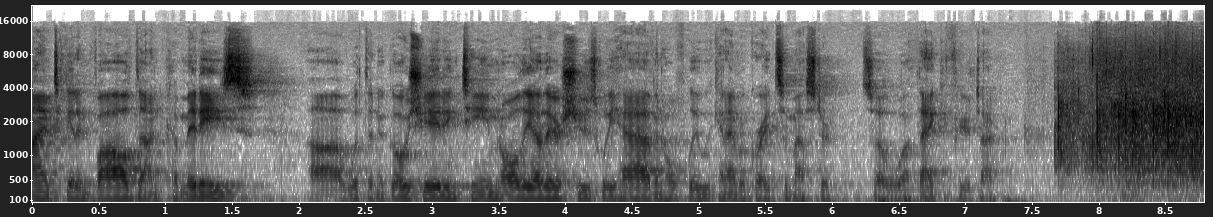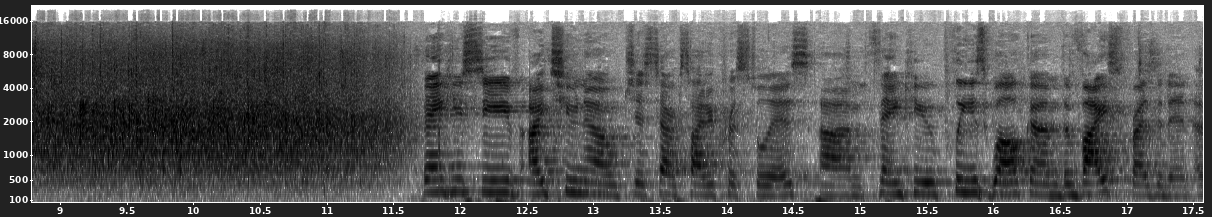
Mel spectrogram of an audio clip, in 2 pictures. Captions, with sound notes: to get involved on committees, with the negotiating team, and all the other issues we have, and hopefully we can have a great semester. So, thank you for your time. (audience applauding) Thank you, Steve. I, too know, just how excited Crystal is. Thank you, please welcome the vice president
